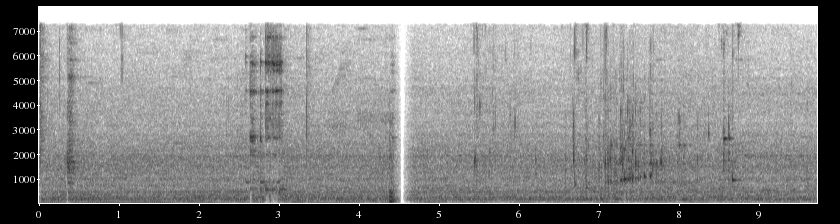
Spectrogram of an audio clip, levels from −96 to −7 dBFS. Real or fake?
real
